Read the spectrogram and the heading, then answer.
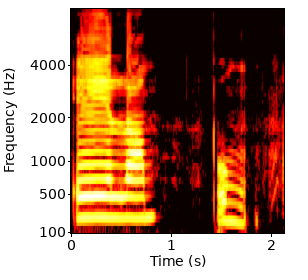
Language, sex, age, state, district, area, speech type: Manipuri, female, 18-30, Manipur, Kangpokpi, urban, read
